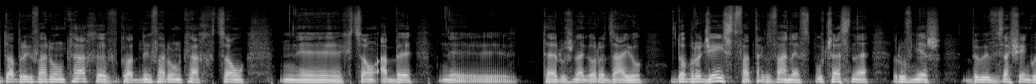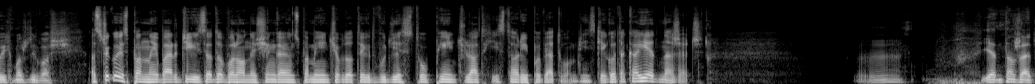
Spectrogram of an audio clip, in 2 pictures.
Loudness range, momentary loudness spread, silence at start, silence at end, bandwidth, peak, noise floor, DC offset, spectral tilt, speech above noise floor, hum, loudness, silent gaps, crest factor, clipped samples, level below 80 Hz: 5 LU; 10 LU; 0 s; 0 s; 16 kHz; -2 dBFS; -72 dBFS; under 0.1%; -6.5 dB/octave; 56 dB; none; -17 LUFS; none; 14 dB; under 0.1%; -42 dBFS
